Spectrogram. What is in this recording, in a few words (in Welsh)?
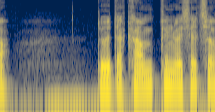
"camp", Welsh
